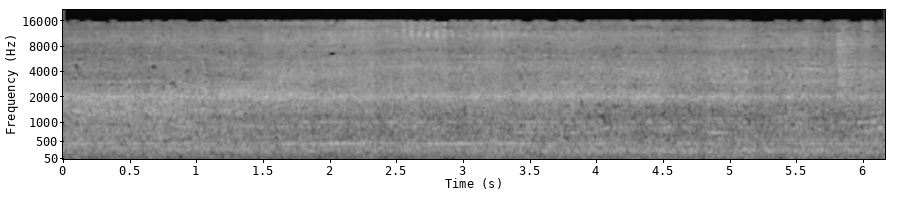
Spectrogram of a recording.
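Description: A passenger train hauled by an Indian Railways WAP-7 electric locomotive running past alongside the platform: a steady rumble of wheels on rails, with a steady hum, as the locomotive gives way to its coaches.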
